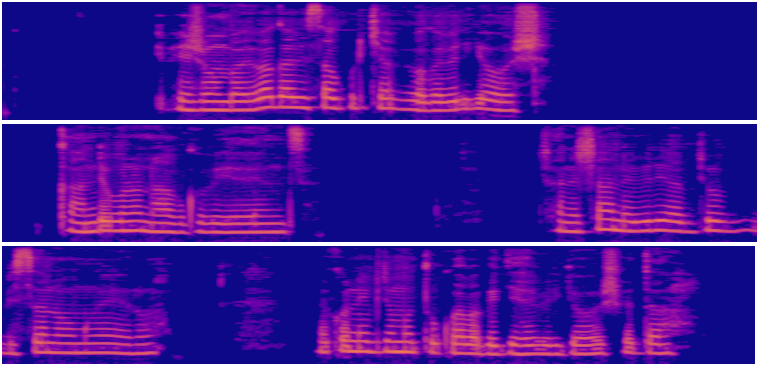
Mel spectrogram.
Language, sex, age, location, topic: Kinyarwanda, female, 25-35, Musanze, agriculture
